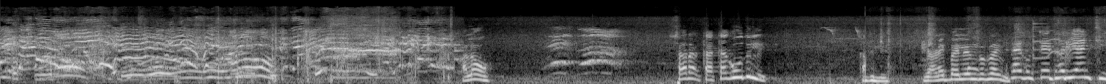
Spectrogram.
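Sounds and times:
child's voice: 5.4 - 6.4.

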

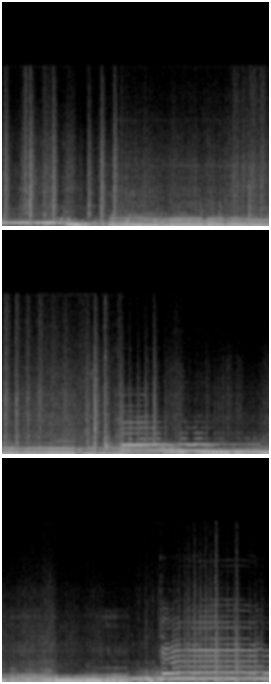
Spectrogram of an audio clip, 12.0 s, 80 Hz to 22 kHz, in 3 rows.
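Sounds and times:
bowed double bass: 0.0 - 12.0
saxophone long note: 0.0 - 12.0.

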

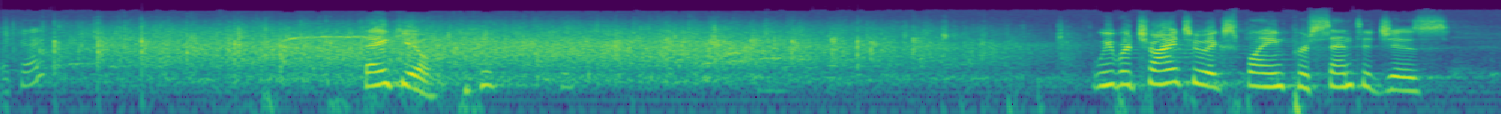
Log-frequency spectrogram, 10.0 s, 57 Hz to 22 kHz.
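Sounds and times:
audience applauding: 0.0 - 7.3.

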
